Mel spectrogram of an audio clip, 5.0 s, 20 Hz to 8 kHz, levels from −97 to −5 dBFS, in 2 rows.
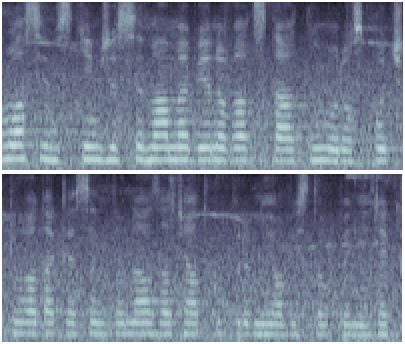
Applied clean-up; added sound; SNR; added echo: none; Drip; 9 dB; none.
